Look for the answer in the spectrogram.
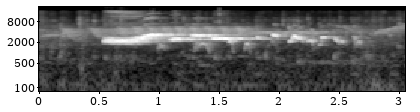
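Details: White-rumped shama in an aviary bursting into a loud continuous warbling phrase of rich rising and falling whistles, tapering into scattered softer notes.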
